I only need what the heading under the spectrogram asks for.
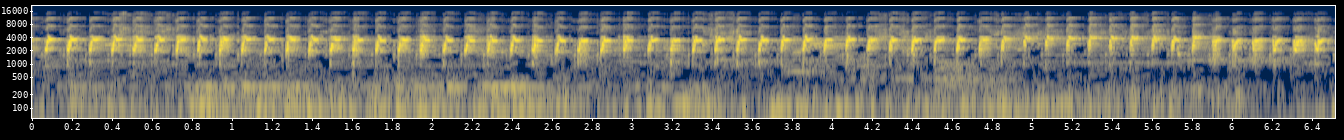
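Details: Female lovebird from East Lampung, Indonesia, kept by a songbird hobbyist and prized for long-duration singing: a continuous rapid stream of high, harsh, buzzy chattering notes, pulsing about three times per second without a break.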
